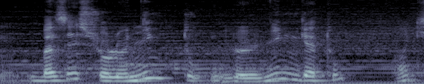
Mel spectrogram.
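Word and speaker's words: Nheengatu: euh les langues basé sur le Ning le ningatu hein qui s'écrit NH h e e n G a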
